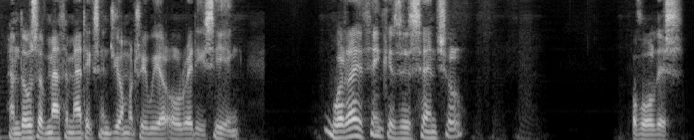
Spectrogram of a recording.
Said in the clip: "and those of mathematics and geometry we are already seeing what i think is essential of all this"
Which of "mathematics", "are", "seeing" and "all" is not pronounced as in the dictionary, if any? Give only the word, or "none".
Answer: none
